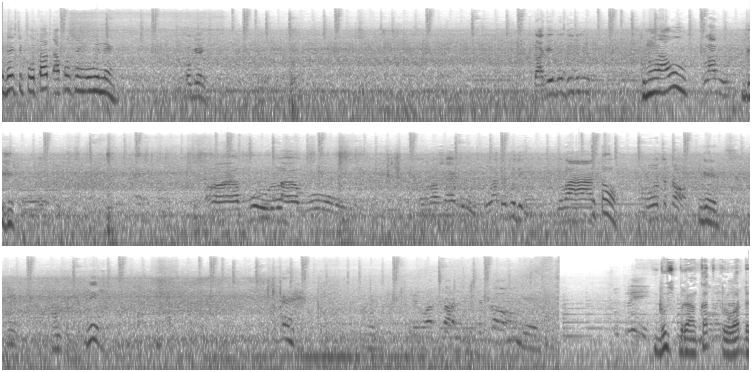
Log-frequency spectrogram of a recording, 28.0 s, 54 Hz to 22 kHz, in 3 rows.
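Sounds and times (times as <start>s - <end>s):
bus engines idling: 0.0s - 25.7s
man talking: 11.9s - 13.8s, 14.5s - 18.0s, 23.3s - 25.6s, 26.4s - 28.0s
other voices: 26.4s - 28.0s.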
